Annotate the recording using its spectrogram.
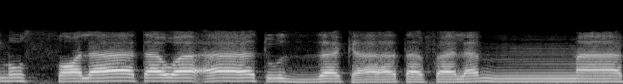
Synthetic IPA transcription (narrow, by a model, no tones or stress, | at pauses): mʊsˤːɑlaːt̪awaʔaːt̪uzːakaːt̪afalamː | aː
